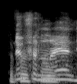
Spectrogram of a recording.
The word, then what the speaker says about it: Newfoundland: So, Ken, did I pronounce Newfoundland correctly? Newfoundland, yes, sir.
